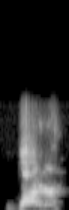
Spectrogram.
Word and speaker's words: water: Colocamos la lengua en la misma posición como si fuéramos a pronunciar una R en español y sale el mismo sonido.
